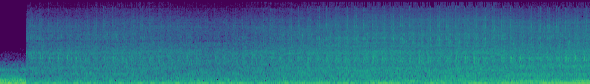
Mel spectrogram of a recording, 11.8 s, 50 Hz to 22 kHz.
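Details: Subaru FB25 engine, knocking for about 20,000 km, cold and hot, also clearly heard with the selector in D or R: dull, regular knock two to three times a second under the idle; cause unclear.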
